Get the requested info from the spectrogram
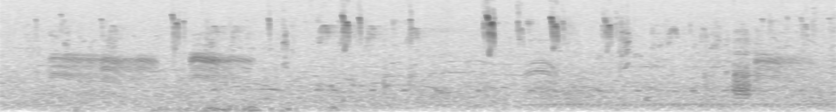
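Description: Wild birds calling: three longer, harsh calls, one near the start, one about two seconds in and one near the end, with a scatter of short, sharp, high chirps in between.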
